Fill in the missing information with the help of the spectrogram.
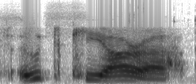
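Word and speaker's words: uhtceare: The one that it starts UHT, and it's lying awake feeling anxious. Man, we've had some of that. Lying awake feeling anxious. – Yes, Utkiara. – Oh, there we go. – Is how a stuffy professor would tell you to pronounce it in Old English.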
